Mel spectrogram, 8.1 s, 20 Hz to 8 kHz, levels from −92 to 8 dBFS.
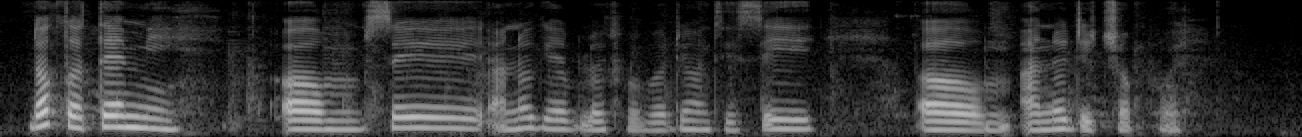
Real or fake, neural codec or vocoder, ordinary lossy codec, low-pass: real; none; none; none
